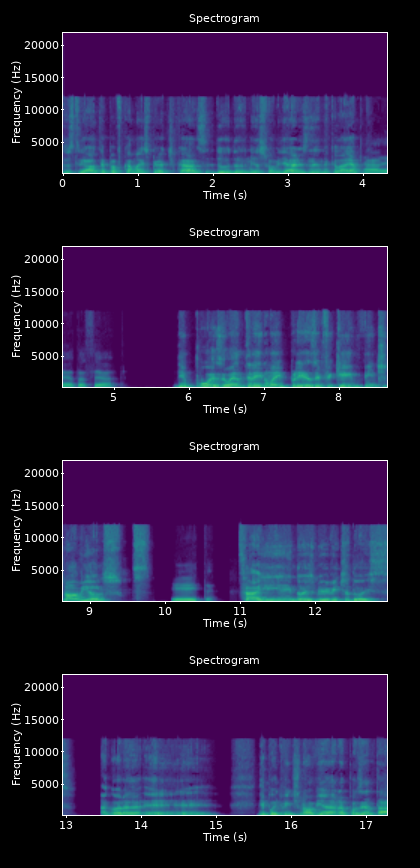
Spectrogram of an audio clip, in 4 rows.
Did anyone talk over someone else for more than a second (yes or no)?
no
